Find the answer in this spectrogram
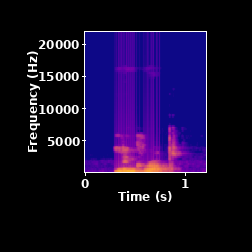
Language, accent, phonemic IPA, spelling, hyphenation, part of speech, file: English, Southern England, /ˈlɪŋkˌɹɒt/, linkrot, link‧rot, noun, LL-Q1860 (eng)-linkrot.wav
- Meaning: The steady increase in the number of broken hyperlinks as webpages are moved or removed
